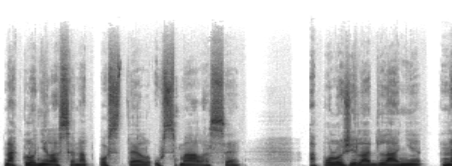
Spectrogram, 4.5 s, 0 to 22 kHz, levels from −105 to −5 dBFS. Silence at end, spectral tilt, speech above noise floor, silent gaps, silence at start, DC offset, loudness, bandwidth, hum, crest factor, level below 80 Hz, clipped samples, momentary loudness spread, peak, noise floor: 0 s; -5 dB/octave; 36 dB; none; 0.05 s; under 0.1%; -19 LUFS; 15.5 kHz; none; 18 dB; -56 dBFS; under 0.1%; 8 LU; 0 dBFS; -54 dBFS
